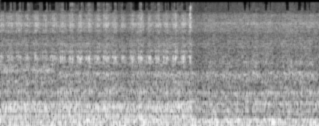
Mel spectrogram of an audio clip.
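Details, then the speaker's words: Gas furnace short cycling: blower motor hums low and steady, then its tone drops away as it fails to reach and hold speed and shuts off; capacitor tested okay; owner suspects the motor is worn out and needs rebuilding or lubing. "I think what's going on is the fan is struggling to get up to speed and to stay up to speed um because I think it's just worn out"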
